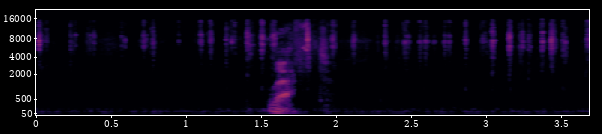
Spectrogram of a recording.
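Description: Keys tapped on a computer keyboard in light, irregular clicks, with one louder thump partway through and a voice speaking briefly over it.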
